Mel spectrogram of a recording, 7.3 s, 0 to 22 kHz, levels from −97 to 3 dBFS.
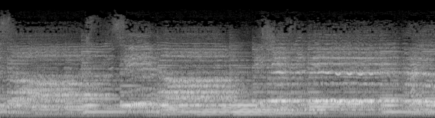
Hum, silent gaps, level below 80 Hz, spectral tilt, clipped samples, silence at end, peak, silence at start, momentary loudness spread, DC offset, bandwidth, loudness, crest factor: none; none; -62 dBFS; -5.5 dB/octave; under 0.1%; 0 s; -6 dBFS; 0 s; 5 LU; under 0.1%; 12 kHz; -19 LUFS; 14 dB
